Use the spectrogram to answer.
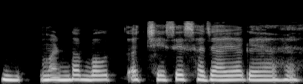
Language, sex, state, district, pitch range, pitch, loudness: Hindi, female, Bihar, Kishanganj, 205-215 Hz, 210 Hz, -15 LUFS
